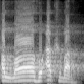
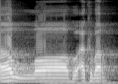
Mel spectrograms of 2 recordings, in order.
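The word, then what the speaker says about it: الله أكبر: Lafaz takbir yang diucapkan Allahu Akbar. Allahu Akbar. Ini diperhatikan, ya. Karena sebagian orang mengucapkan takbir tidak tepat. Ada yang memanjangkan a-nya. Allahu Akbar.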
